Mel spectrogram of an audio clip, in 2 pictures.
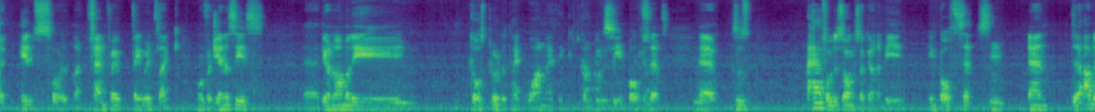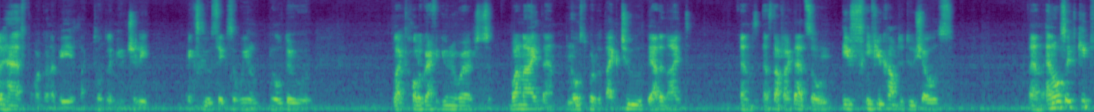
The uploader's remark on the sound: The conversation was recorded aboard the 70000 Tons of Metal 2024 cruise.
